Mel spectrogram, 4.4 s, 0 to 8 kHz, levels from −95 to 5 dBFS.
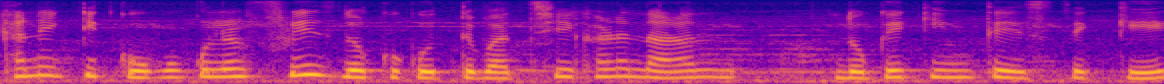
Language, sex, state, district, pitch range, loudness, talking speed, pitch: Bengali, female, West Bengal, North 24 Parganas, 225-270 Hz, -17 LUFS, 220 wpm, 245 Hz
